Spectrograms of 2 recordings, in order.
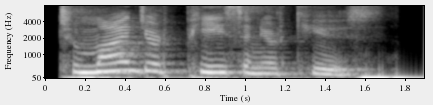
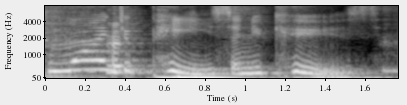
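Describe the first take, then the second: First: It is said in the speaker's normal accent. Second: It is said in an exaggerated British accent.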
